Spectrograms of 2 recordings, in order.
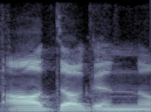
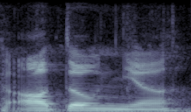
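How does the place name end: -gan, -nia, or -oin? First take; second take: -gan; -nia. First: The name ends with a 'gan' sound. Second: The name ends with a 'nia' sound. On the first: "you'd think it'd be Ardogan" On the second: "or like Ardonia"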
